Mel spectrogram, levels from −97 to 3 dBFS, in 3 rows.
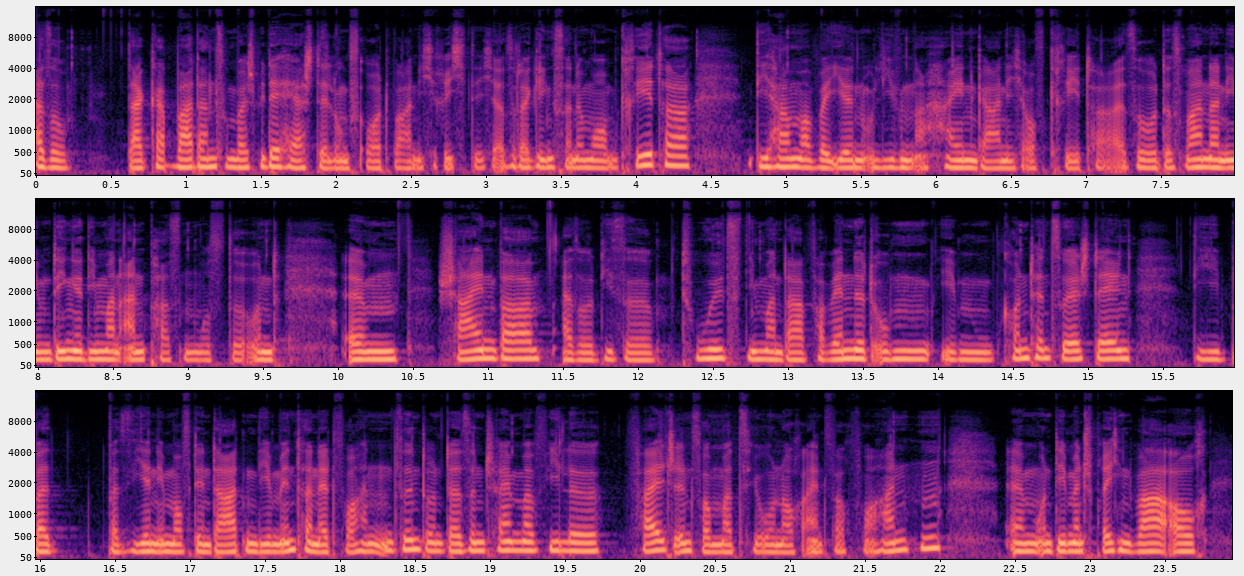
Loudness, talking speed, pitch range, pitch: -20 LUFS, 200 wpm, 165-185 Hz, 175 Hz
